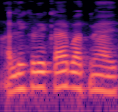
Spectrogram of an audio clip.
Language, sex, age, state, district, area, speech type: Marathi, male, 18-30, Maharashtra, Buldhana, urban, read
